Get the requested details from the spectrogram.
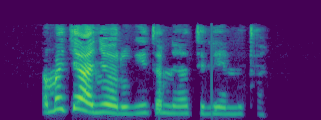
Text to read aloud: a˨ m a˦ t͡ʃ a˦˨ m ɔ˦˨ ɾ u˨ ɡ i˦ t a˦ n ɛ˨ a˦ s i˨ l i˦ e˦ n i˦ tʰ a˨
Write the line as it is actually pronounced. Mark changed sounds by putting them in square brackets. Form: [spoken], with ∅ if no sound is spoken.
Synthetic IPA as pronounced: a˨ m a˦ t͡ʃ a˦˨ [ɲ] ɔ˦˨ ɾ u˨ ɡ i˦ t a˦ n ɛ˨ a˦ [t] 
